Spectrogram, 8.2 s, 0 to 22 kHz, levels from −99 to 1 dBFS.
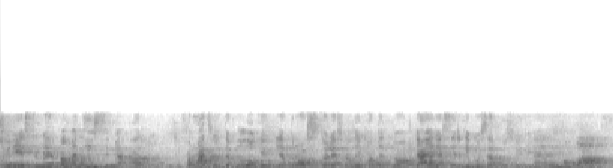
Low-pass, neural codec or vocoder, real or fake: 7.2 kHz; none; real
